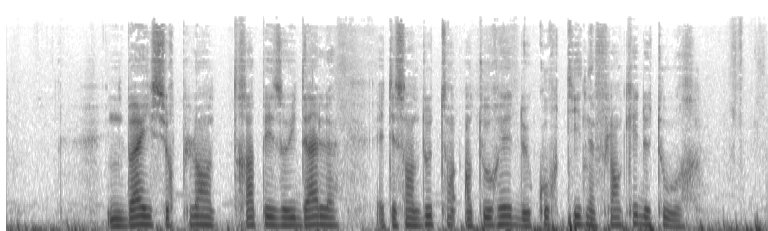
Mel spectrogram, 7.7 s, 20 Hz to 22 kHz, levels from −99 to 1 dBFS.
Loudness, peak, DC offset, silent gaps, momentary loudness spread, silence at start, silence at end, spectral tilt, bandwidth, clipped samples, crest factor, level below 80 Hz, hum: -31 LUFS; -12 dBFS; under 0.1%; none; 16 LU; 0.05 s; 0 s; -6 dB/octave; 15.5 kHz; under 0.1%; 18 dB; -40 dBFS; none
